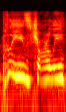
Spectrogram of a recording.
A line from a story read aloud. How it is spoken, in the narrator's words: I begged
